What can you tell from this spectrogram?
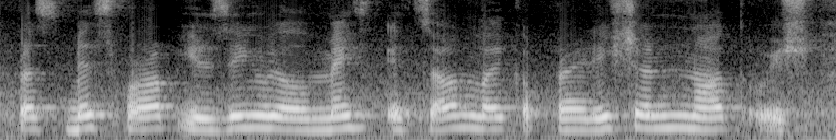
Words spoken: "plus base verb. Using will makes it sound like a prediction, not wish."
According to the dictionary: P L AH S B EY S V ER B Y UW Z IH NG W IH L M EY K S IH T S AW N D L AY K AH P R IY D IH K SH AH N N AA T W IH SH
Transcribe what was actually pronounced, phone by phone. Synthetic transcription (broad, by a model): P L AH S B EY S F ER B Y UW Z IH NG W IH L M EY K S IH T S AW N D L AY K AH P R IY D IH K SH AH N N AA T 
